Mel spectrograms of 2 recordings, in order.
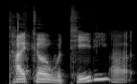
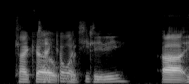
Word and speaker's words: Taika Waititi: Taika Waititi? – Taika Waititi.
